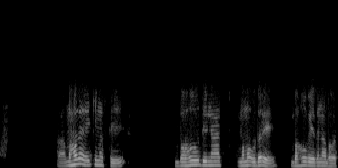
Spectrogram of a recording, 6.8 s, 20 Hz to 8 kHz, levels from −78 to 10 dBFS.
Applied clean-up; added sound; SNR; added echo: none; none; none; none.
